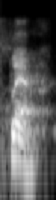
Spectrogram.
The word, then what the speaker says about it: Plair: Do you pronounce it right? Plair or Plair? Hello, it's Plair.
